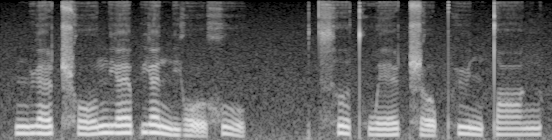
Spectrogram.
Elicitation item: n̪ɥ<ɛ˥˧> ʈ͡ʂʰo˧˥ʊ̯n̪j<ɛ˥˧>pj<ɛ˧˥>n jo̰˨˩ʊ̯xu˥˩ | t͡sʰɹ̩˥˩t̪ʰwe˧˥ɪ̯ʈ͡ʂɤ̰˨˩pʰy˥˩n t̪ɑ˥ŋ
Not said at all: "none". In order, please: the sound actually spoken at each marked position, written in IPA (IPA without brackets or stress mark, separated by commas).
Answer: ɛ˧˥, ɛ˥, ɛ˥˩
